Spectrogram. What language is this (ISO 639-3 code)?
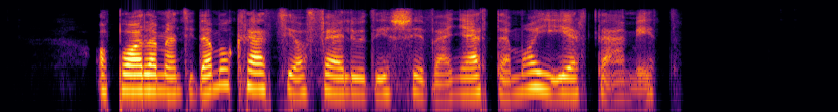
hun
